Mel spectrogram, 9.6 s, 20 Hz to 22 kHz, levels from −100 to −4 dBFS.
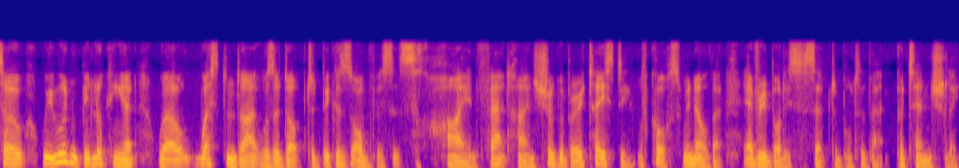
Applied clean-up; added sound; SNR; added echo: neural mask model Resemble Enhance denoiser.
